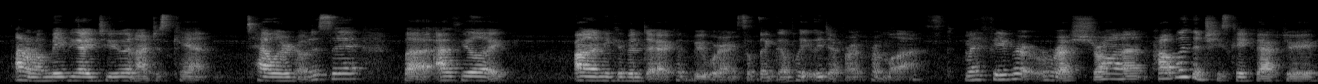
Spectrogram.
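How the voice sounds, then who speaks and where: Mumbling at a moderate pace, a woman makes big swings in loudness, with audible room echo and noticeable background noise. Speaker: beauty and lifestyle vlogger. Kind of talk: casual vlog chat.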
